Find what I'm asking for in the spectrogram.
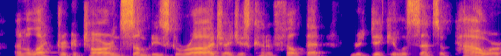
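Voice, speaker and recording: Here is a man with an ordinary speaking voice and an American accent. His pitch is medium and his pace moderate. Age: 60s. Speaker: experimental musician. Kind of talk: interview.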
